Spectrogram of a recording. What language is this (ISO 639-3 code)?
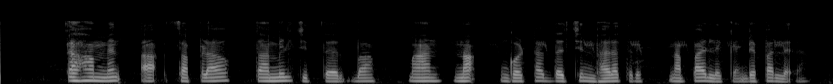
sat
